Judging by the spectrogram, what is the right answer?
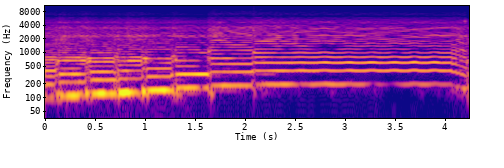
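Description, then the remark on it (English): An electric guitar played through a Hughes and Kentner setup plays a quick stepwise run of G major scale notes, then rings out on one long sustained note, with echoing delay and reverb trailing each tone. No one speaks. “And you'll notice I have a little bit of delay on my guitar, a little bit of reverb, some things like that.”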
